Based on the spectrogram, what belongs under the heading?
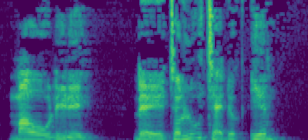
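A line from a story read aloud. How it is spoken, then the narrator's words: Distant loud shout. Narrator (Vietnamese): tiếng của người từ đâu đó quát lớn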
